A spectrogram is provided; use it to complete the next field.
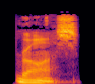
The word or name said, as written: Ross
